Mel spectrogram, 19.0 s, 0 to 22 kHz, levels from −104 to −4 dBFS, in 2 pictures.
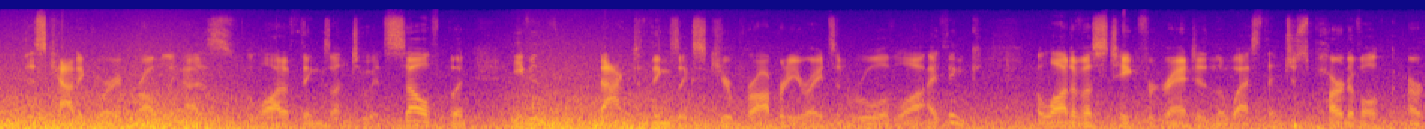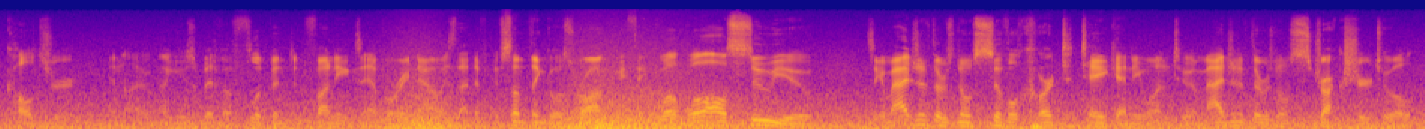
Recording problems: wind noise on the microphone; heavy; 7 dB below the speech

